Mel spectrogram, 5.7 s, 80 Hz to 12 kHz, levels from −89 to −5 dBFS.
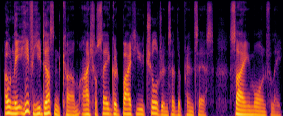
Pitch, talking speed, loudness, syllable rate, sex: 130 Hz, 190 wpm, -18 LUFS, 4.6 syllables/s, male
